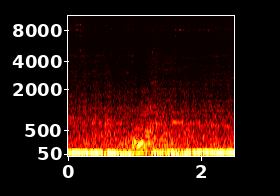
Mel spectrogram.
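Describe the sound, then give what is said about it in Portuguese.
An Alfa Romeo car's exhaust rumbles loud, a steady deep engine drone with slight rises as it revs, filling the whole clip with no one talking. “esse som, a proximidade dos pedais, esse som do escape.”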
